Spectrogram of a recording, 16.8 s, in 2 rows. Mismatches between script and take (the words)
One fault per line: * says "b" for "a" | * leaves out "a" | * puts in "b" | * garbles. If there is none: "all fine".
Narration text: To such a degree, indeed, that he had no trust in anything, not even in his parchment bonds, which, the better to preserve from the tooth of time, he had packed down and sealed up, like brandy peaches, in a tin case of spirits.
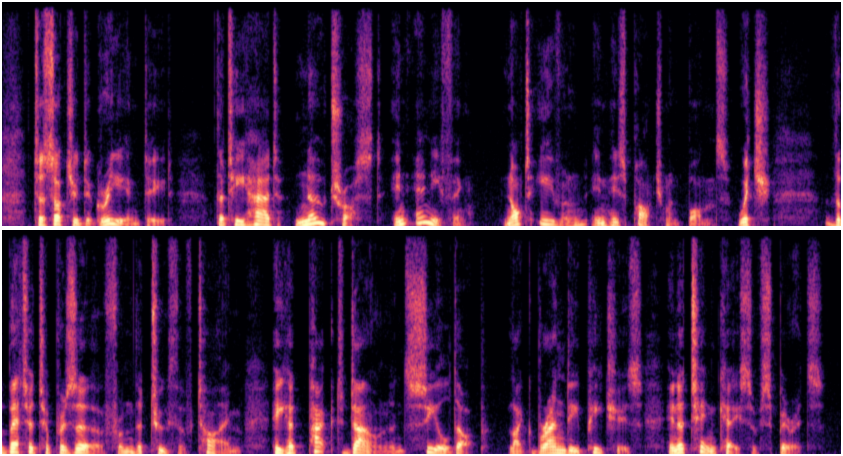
all fine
